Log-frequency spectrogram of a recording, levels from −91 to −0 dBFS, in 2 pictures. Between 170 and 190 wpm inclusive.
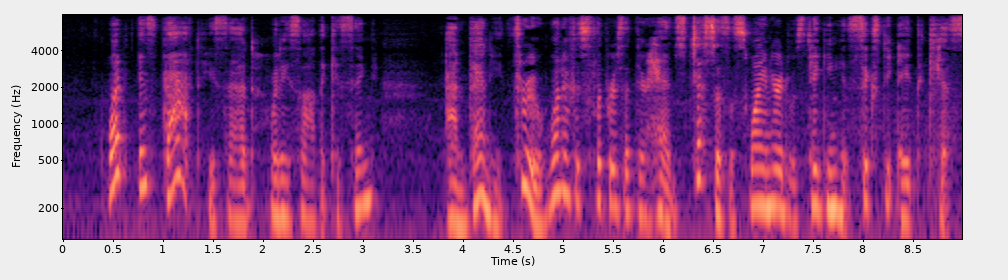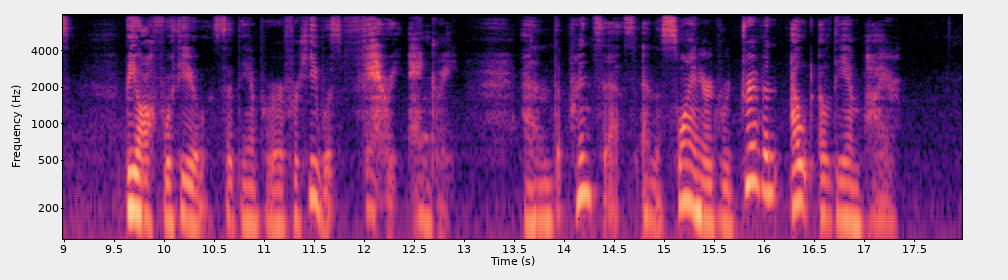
Yes: average, 185 wpm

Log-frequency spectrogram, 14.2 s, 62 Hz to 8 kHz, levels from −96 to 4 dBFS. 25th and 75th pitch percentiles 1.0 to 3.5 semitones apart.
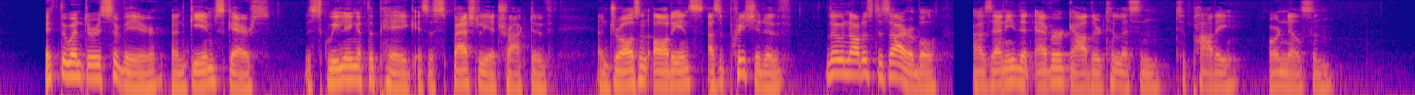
No: average, 4.6 semitones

